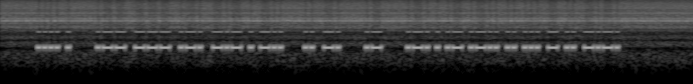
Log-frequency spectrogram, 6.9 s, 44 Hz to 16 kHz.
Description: Morse code, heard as a keyed tone, hand-sent with a paddle, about 39 wpm, 570 Hz. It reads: HE WORKED IN A REALISTIC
